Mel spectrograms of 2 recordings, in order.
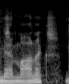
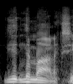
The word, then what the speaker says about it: mnemonics: Mnemonics? – Mnemonics, yes.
